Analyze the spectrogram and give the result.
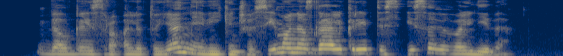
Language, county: Lithuanian, Utena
